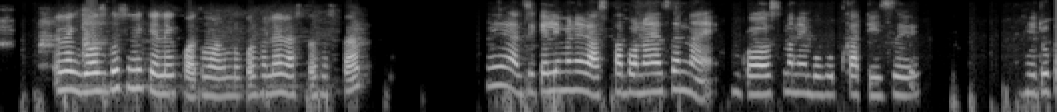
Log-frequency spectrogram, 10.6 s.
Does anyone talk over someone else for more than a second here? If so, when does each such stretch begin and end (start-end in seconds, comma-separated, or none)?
none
